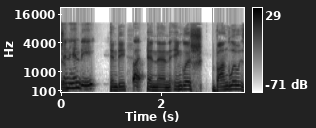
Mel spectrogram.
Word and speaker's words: Bangla: And then English, Bangla, is how it's pronounced, Hindi.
